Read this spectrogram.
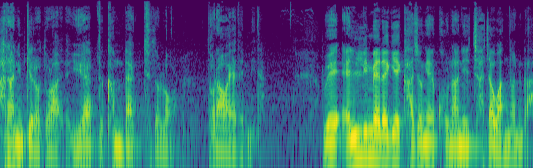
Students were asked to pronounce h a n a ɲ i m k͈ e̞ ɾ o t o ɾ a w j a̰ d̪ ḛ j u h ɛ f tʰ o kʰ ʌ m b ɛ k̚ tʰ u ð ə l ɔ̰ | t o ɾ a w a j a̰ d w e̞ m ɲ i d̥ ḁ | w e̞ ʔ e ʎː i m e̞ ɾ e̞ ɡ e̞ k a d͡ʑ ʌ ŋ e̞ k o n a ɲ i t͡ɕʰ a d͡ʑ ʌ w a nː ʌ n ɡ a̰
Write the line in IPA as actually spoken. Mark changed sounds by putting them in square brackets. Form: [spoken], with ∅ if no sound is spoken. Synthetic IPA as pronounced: h a n a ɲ i m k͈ e̞ ɾ o t o ɾ a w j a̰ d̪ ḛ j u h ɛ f tʰ [u] kʰ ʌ m b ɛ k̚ tʰ u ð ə l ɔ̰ | t o ɾ a w a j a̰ d w e̞ m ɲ i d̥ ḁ | w e̞ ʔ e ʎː i m e̞ ɾ e̞ ɡ e̞ k a d͡ʑ ʌ ŋ e̞ k o n a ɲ i t͡ɕʰ a d͡ʑ [a] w a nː ʌ n ɡ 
